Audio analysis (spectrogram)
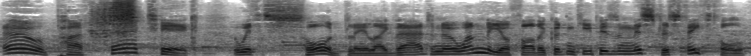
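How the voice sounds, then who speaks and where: An actress playing a scornful, taunting noble duelist in an audio drama, with sneering, drawn-out delivery. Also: female voice, low-pitched, sing-song, over music, exaggerated voice.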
